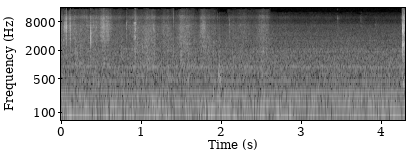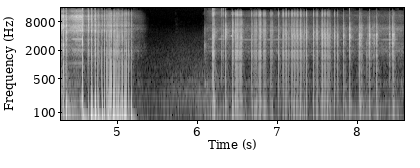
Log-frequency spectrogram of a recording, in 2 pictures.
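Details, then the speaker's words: MIG welding Rover P6 inner wing with gas on and clean nozzle: uneven crackling and popping in short bursts, never a smooth sizzle; spattery weld the welder blames on old, poor metal. "Oh. See, it was all spatty. That's because this metal is old as shit."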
